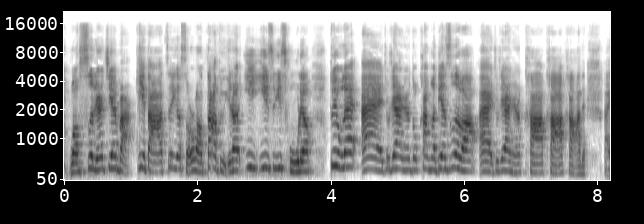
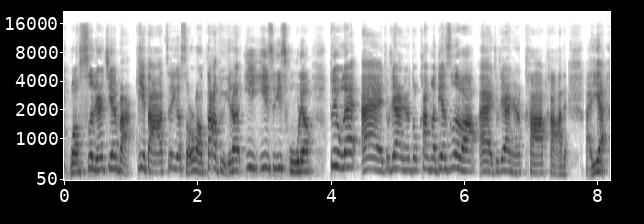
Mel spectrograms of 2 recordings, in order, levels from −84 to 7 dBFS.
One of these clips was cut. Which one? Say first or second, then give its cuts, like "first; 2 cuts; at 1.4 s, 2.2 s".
second; 1 cut; at 7.2 s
